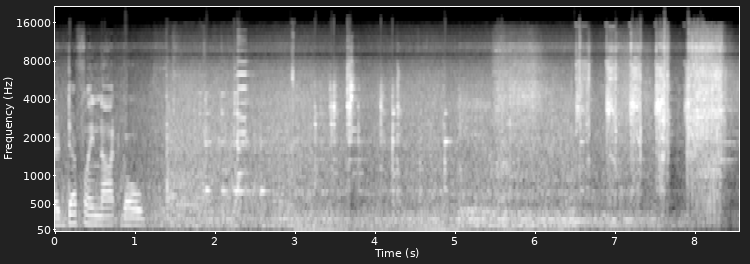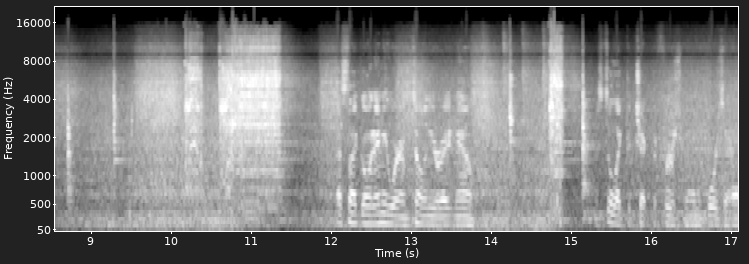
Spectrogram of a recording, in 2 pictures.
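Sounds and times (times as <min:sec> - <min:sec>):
tools knocking against metal: 0:01.4 - 0:05.1.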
